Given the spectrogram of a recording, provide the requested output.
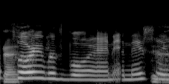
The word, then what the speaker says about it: Q'ori: So, first it was just Corey and that comes from my middle name.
